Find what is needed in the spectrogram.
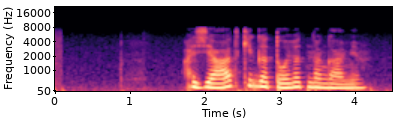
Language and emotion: Russian, neutral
